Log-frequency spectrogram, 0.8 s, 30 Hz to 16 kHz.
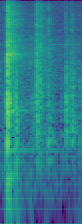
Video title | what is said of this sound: UWINFLY T3 Motor Vespa Listrik Murah Meriah Irit Banyak | di body ya kan udah bunyinya nyaring banget tuh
